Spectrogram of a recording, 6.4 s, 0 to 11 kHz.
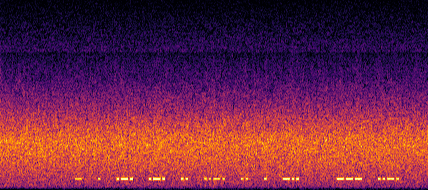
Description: Morse code, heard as a keyed tone, machine-sent, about 35 wpm, spaced as for 23 wpm, 670 Hz, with heavy radio static and fading. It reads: TERRIFIED OF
